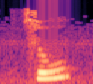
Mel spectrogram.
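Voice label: "族", Mandarin Chinese; hsk; chinese-flashcards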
